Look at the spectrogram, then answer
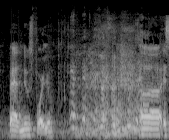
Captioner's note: laughter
